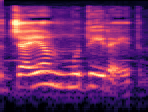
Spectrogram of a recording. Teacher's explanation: हैं संधि करते हैं तो जय मुद रत बन जाता है आधा म और उ मिक्स हो जाता है और मु बन जाता है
